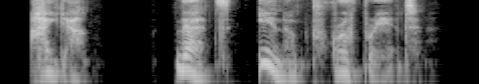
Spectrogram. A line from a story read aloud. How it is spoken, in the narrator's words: Helen hissed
